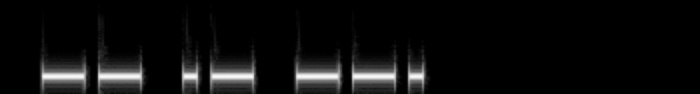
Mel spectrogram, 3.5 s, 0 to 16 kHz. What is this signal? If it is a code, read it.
Morse code, heard as a keyed tone, about 17 wpm, 700 Hz. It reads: MAG
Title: USA Call Sign Postfixes - 3 Letters 17wpm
